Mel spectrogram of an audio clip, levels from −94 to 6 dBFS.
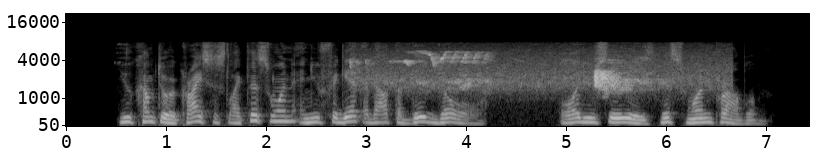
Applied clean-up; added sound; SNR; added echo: none; Bird; -2 dB; none.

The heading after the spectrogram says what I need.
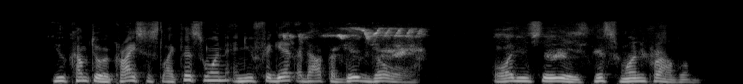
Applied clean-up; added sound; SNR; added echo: neural mask model Resemble Enhance denoiser.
